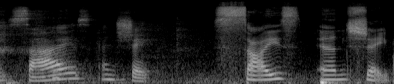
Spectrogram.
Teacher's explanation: it's size because it's voiced at the end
